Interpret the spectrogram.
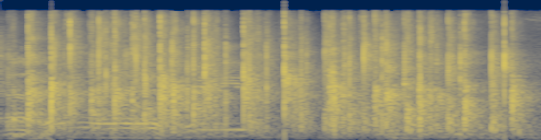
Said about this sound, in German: So, das war, haben wir uns einen eigenen Applaus verdient.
